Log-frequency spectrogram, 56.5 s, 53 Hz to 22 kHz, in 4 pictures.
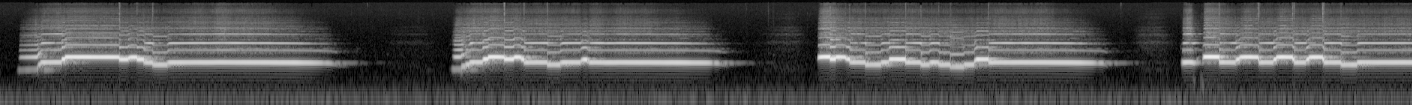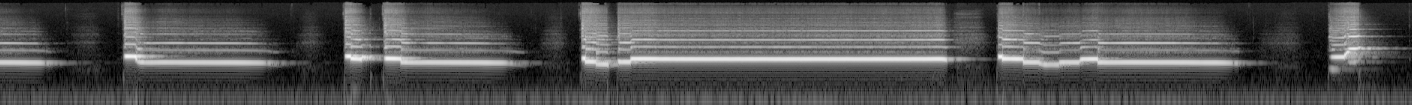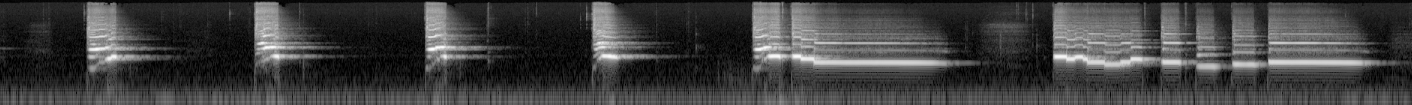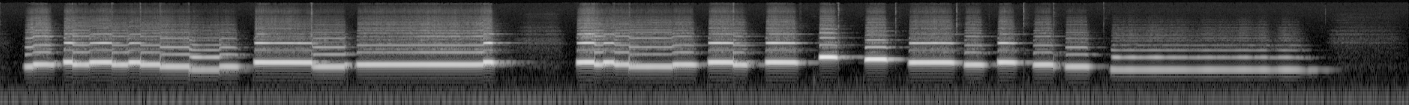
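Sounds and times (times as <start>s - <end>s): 
Native American style flute tuned to G sharp at 440 Hz: 0.2s - 3.6s, 4.6s - 7.5s, 8.2s - 11.2s, 11.8s - 14.8s, 15.4s - 17.0s, 17.6s - 26.7s, 27.4s - 28.2s, 29.1s - 29.8s, 30.8s - 31.4s, 32.5s - 33.2s, 34.1s - 34.8s, 35.8s - 37.9s, 38.8s - 47.6s, 48.2s - 55.7s.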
